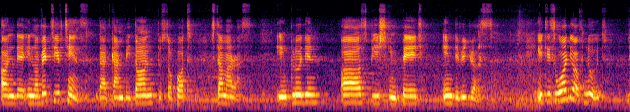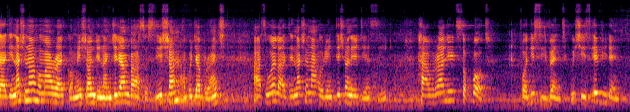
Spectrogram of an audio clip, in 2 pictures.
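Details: Adult woman speaking; fluent speech.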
